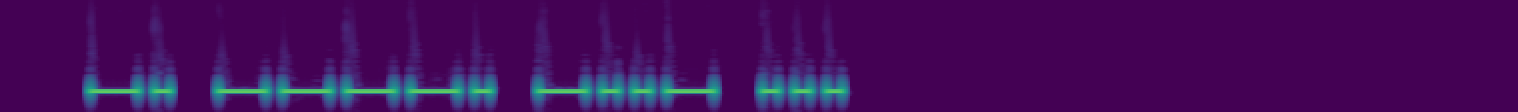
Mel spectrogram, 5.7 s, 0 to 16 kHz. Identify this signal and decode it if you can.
Morse code, heard as a keyed tone, about 20 wpm, 700 Hz. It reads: N9XS
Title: USA Call Signs - 4 Characters - Repeated 3x - 20wpm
